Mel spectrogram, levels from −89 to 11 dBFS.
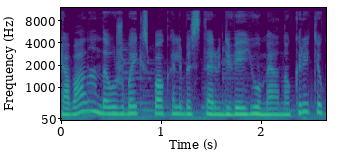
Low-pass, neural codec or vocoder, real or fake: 10.8 kHz; none; real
